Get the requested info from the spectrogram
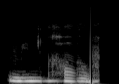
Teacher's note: নুন সাকিনকে বিনা গুণনায় জাহির করে পড়িতে হবে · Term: ইজাহারে হালকি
